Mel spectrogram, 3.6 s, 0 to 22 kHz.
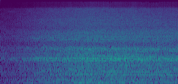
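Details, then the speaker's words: Vevor diesel heater after one year of shop use, shut down after 10–15 minutes of running: flame roar stops and the fan hum eases off slowly; normal shutdown with the fan spinning down. "You can hear the fire's gone out and the fan start to slowly come down. Oh, peace and quiet."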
